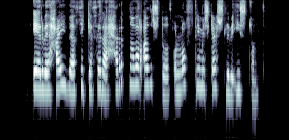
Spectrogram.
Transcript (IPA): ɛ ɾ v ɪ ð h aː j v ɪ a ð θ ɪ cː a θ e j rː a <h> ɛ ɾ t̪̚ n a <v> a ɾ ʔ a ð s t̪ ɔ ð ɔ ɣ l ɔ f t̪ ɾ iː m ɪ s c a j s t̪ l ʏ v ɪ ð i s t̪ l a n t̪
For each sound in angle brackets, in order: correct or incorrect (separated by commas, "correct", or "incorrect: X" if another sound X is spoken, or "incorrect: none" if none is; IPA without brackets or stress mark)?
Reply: correct, incorrect: ð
